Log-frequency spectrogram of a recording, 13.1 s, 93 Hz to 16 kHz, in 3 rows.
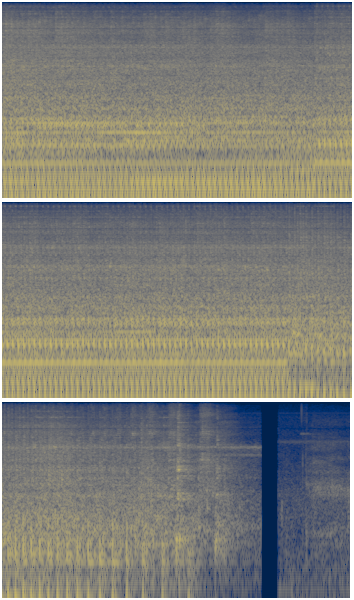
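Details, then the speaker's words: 1973 112 tractor with Kohler K301 single-cylinder after head gasket replacement and valve adjustment (8 and 17), running without air filter assembly or tins: steady, even beat, then winds down and shuts off cleanly; sounds healthy. "As you guys saw, you got to hear it shut off. It sounds pretty damn good."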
